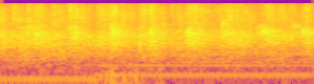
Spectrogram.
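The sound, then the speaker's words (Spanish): Audience applause at a church sermon: steady, dense clapping that stays at an even level from start to end, with no voices over it. “Denle un aplauso, Señor.”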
